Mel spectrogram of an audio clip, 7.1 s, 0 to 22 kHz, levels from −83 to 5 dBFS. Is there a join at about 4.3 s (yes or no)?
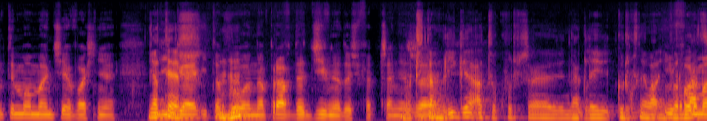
no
